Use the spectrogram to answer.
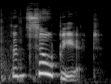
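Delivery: a carefree little principal; Nezu voice. Acted.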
